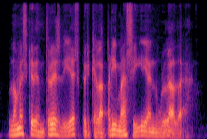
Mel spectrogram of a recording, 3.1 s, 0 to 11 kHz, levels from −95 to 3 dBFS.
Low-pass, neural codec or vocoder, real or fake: 9.9 kHz; codec, 24 kHz, 1.5 kbps, HILCodec; fake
